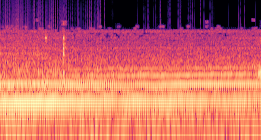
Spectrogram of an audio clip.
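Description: A car on a driving course pulls hard in fourth gear after an upshift, its engine holding a loud, steady, close drone with a faint clatter near the start and no talking.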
